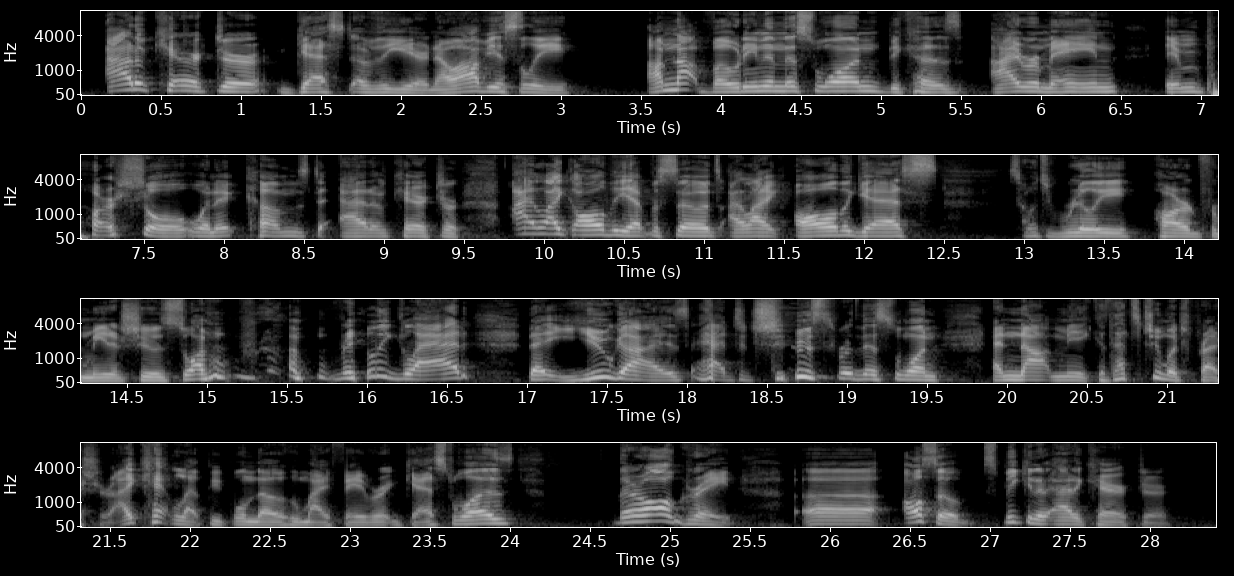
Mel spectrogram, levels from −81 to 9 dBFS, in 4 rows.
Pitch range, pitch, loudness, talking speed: 130-180 Hz, 145 Hz, -25 LUFS, 180 wpm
